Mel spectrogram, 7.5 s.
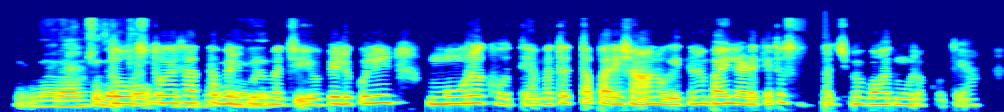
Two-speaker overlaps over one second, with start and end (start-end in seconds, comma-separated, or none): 0.9-2.2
